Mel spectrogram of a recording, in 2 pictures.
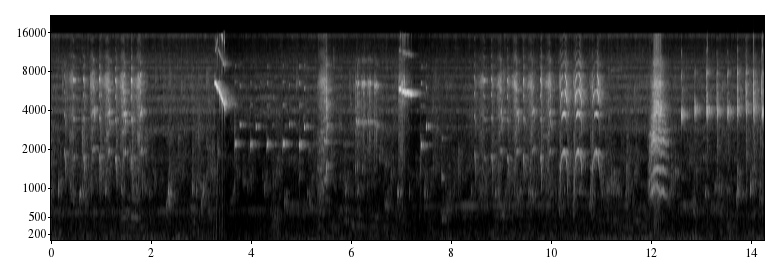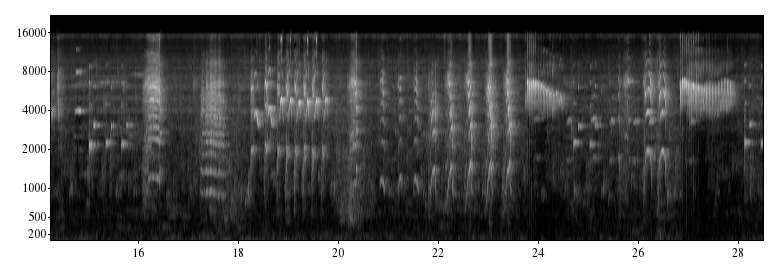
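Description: Asian glossy starling (cucak keling) singing a long, fast, varied song: strings of sharp chirps, sweeping whistles and rapid trills of many notes a second, with a few piercing loud notes along the way. It is in full song, packed with fill-in phrases.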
